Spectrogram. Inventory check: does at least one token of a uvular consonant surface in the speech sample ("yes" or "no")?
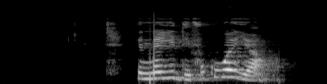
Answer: no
